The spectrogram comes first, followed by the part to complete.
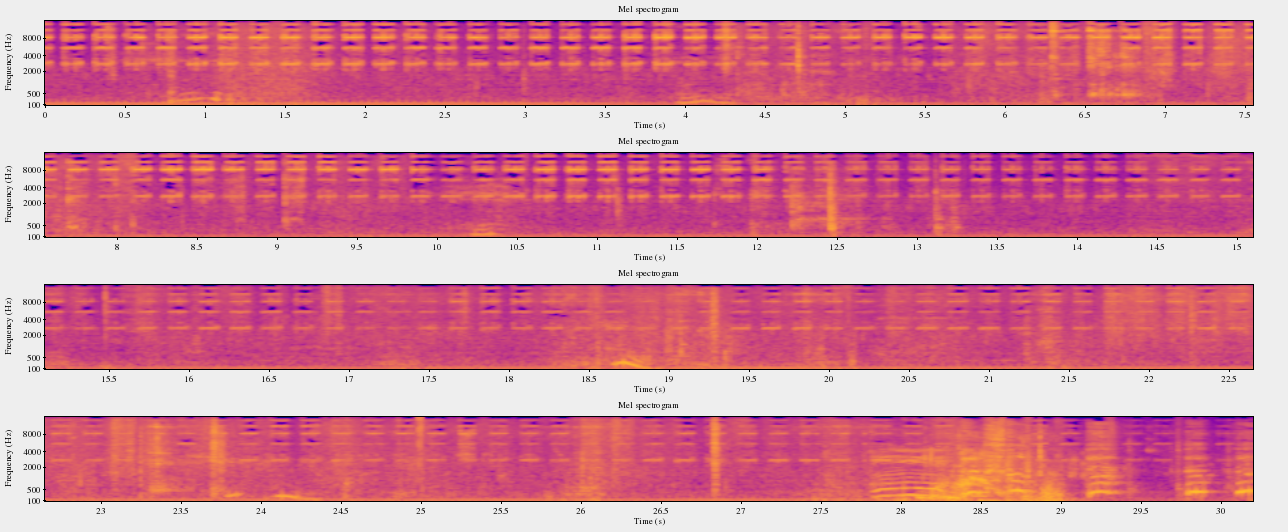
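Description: Small digital alarm clock beeping in a rapid, even, high-pitched rhythm over a low steady hum; the beeping grows fainter about halfway through.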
